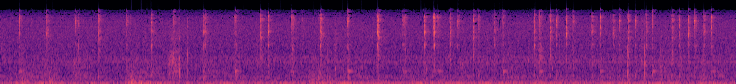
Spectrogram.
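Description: Mechanical relays on a RelaySquid relay board clicking as spotlights are switched on and off in quick succession: sharp, irregular clicks, a few per second, over a faint steady hum.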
